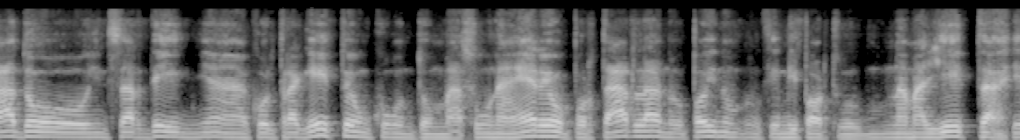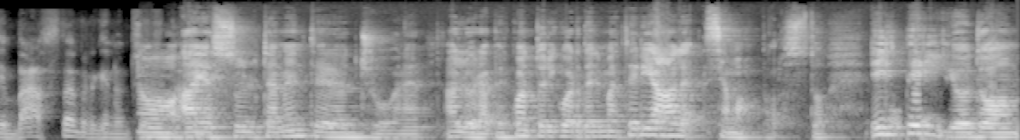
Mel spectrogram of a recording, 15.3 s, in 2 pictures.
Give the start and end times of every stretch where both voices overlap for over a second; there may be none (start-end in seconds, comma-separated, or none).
none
